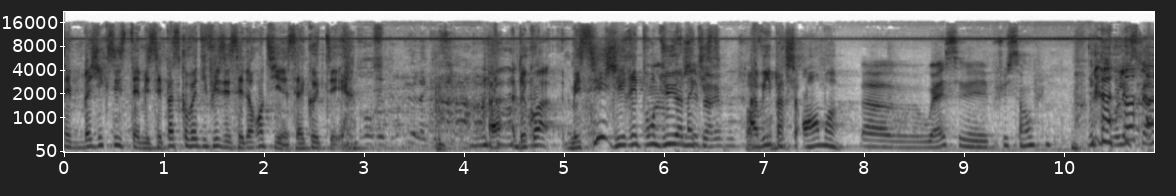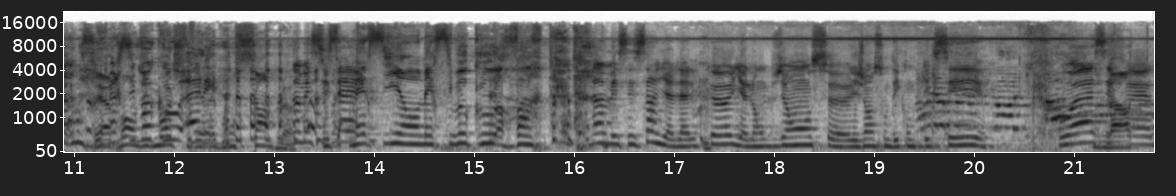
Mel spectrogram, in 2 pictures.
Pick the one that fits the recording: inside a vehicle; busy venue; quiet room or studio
busy venue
